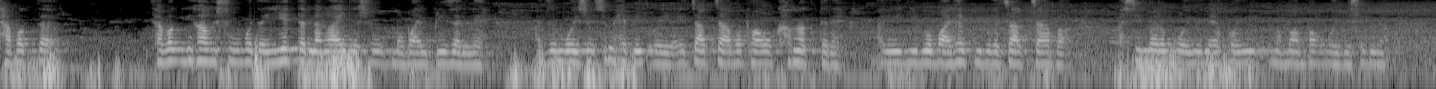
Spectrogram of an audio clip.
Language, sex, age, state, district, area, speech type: Manipuri, female, 60+, Manipur, Ukhrul, rural, spontaneous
